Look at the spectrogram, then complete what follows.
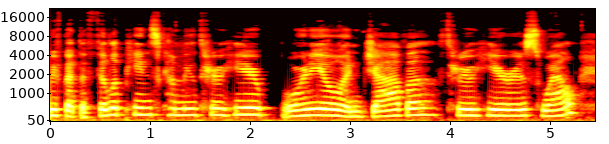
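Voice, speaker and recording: A woman speaks at a fairly high pitch. Her tone is dark and mellow. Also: fairly slow pace. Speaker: university lecturer. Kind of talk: recorded lecture. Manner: halting, many fillers.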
